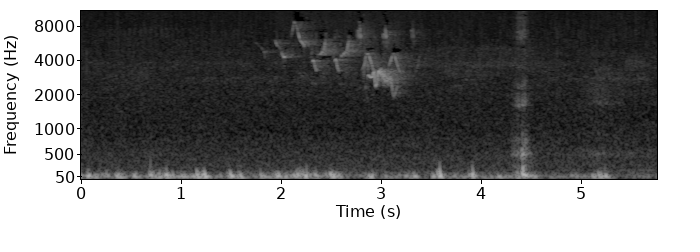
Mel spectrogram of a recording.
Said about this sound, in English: I'm sitting on a mountaintop alone in the middle of the woods, surrounded by birds.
